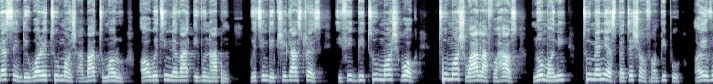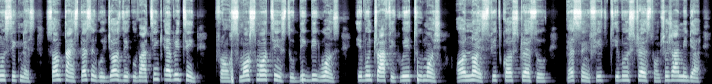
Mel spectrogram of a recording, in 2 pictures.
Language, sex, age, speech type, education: Nigerian Pidgin, male, 30-45, spontaneous, tertiary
